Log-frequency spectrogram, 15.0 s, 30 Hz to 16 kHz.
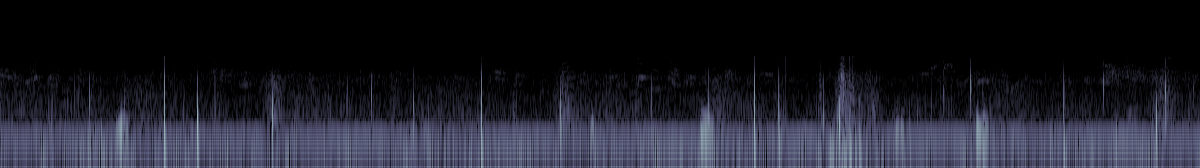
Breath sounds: Inhalation: 1.37-1.75 s, 3.22-3.60 s, 6.88-7.26 s, 8.69-9.07 s, 11.17-11.55 s, 12.15-12.53 s, 14.38-14.76 s

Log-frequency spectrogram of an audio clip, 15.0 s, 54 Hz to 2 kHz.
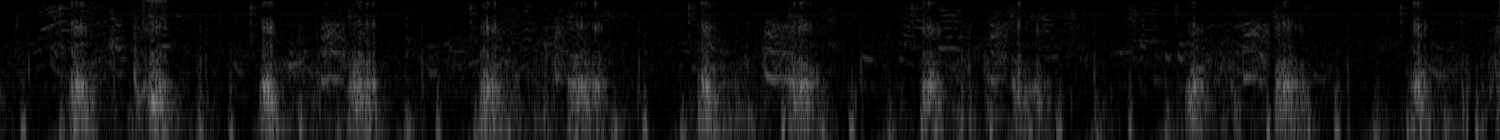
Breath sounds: Wheeze: 3.12-3.54 s, 7.65-8.24 s, 9.78-10.19 s, 12.43-12.74 s

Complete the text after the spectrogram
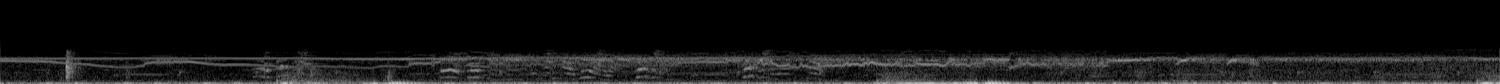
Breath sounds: Inhalation: 2.68-3.57 s, 8.71-9.53 s
Exhalation: 3.57-4.35 s, 9.56-10.26 s
Wheeze: 3.57-4.33 s, 9.56-10.26 s
Crackles: 2.68-3.57 s, 8.67-9.55 s

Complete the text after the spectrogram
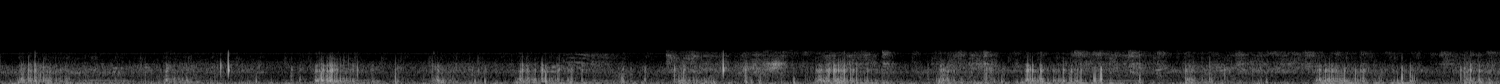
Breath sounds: Inhalation: 0.08-0.72 s, 3.07-3.72 s, 5.18-5.94 s, 8.10-8.88 s, 10.27-11.04 s, 13.13-14.12 s
Exhalation: 1.57-1.99 s, 4.27-4.88 s, 6.64-7.25 s, 9.35-10.13 s, 11.84-12.62 s
Crackles: 0.08-0.72 s, 1.57-1.99 s, 3.07-3.72 s, 4.27-4.88 s, 5.18-5.94 s, 6.64-7.25 s, 8.10-8.88 s, 9.35-10.13 s, 10.27-11.04 s, 11.84-12.62 s, 13.13-14.12 s

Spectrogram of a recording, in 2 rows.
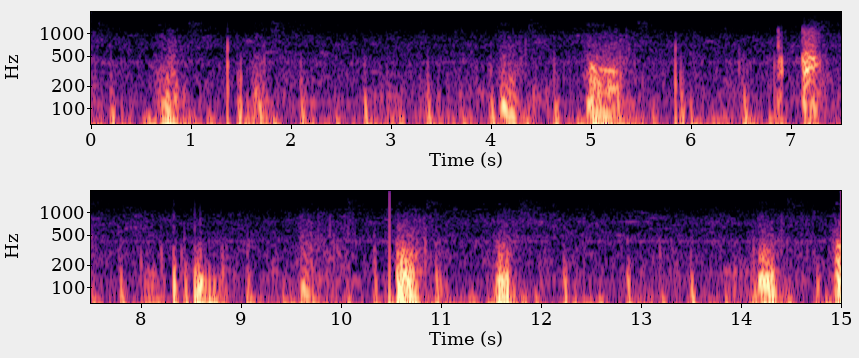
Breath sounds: Inhalation: 0.50-0.96 s, 4.01-4.37 s
Exhalation: 1.30-1.76 s, 4.96-5.32 s
Wheeze: 4.01-4.37 s, 4.96-5.32 s, 14.19-14.45 s
Crackles: 0.50-0.96 s, 1.30-1.76 s

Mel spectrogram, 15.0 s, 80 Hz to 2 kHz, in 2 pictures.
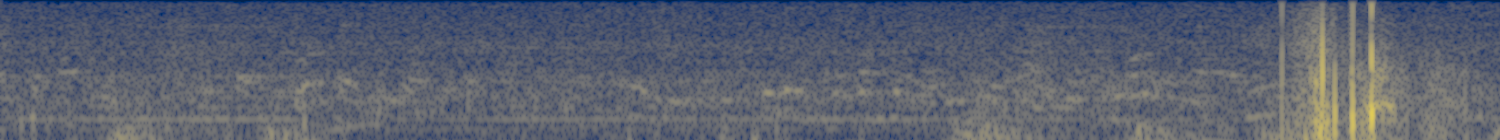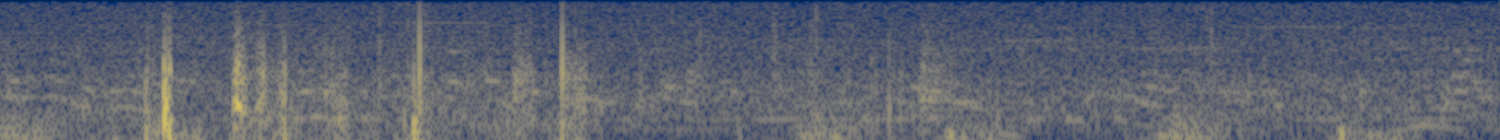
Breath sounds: Inhalation: 0.48-0.87 s, 4.76-5.24 s, 11.54-12.17 s, 13.33-13.83 s
Exhalation: 1.24-1.63 s, 5.67-6.15 s, 12.31-12.82 s, 14.24-14.67 s

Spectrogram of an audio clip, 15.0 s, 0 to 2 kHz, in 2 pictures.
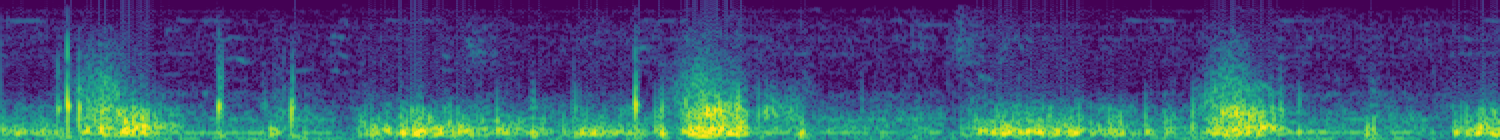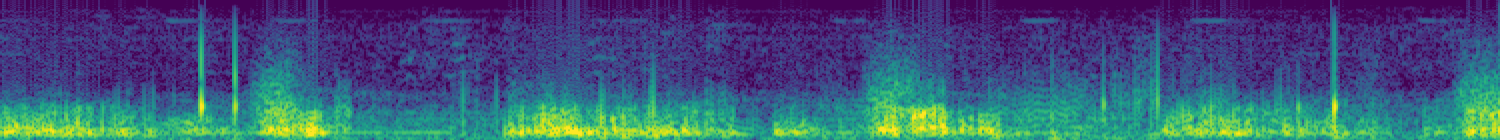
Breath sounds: Inhalation: 0.20-0.82 s, 3.27-4.04 s, 5.95-6.57 s, 8.68-9.31 s, 11.83-12.38 s
Crackles: 0.18-0.81 s, 1.72-3.26 s, 3.27-4.04 s, 4.73-5.90 s, 5.95-6.57 s, 7.16-8.31 s, 9.98-11.26 s, 13.31-14.54 s

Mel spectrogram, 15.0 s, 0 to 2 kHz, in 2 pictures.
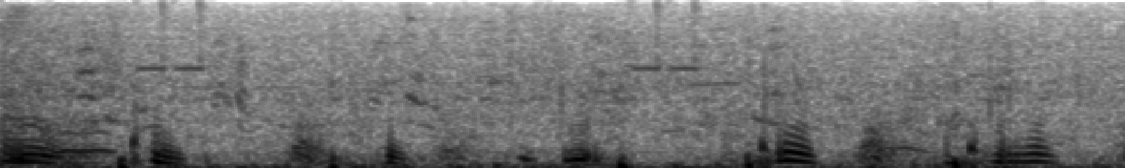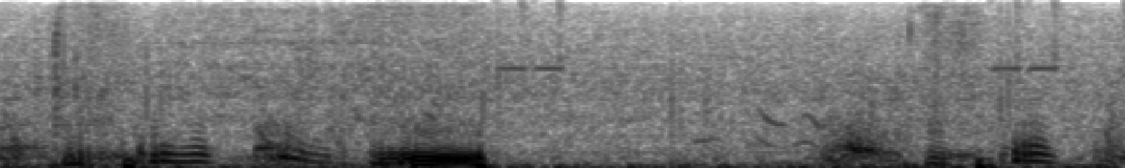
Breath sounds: Inhalation: 0.00-0.82 s, 5.75-6.30 s, 9.22-9.85 s, 12.94-13.68 s
Exhalation: 0.95-1.24 s, 10.00-10.80 s, 13.72-14.63 s
Wheeze: 5.75-6.30 s, 13.11-13.45 s
Rhonchi: 0.00-0.82 s, 0.95-1.24 s, 5.16-5.47 s, 6.58-7.14 s, 8.46-9.01 s, 9.22-9.85 s, 10.00-10.80 s, 14.17-14.63 s

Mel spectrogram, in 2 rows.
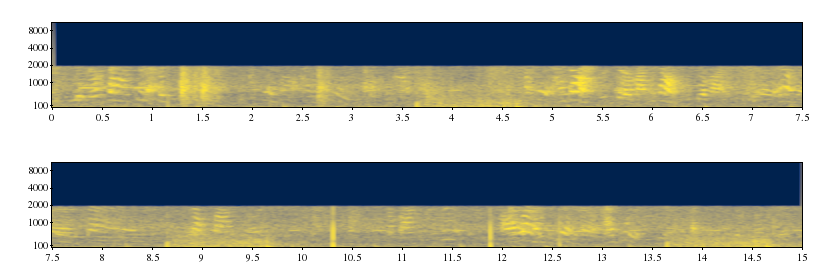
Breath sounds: Inhalation: 3.58-4.79 s, 8.61-9.81 s, 13.65-14.95 s
Wheeze: 3.58-4.77 s, 8.59-9.78 s, 13.65-14.95 s

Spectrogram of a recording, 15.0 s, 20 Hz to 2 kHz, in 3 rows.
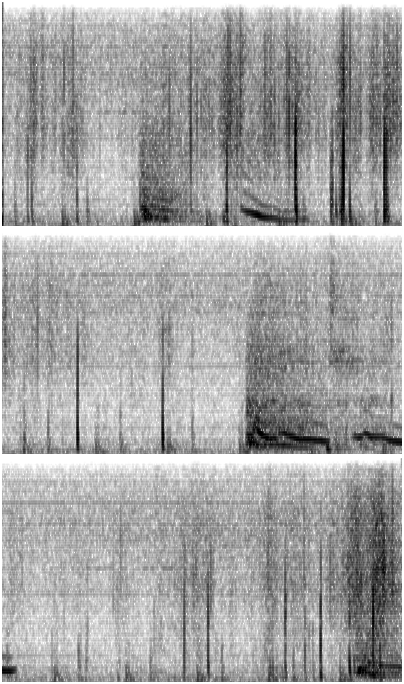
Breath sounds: Inhalation: 1.59-2.70 s, 7.98-9.17 s, 14.29-15.00 s
Exhalation: 2.76-3.87 s, 9.17-10.28 s
Wheeze: 2.92-3.73 s, 8.02-9.13 s, 9.33-10.28 s
Rhonchi: 1.65-2.34 s, 14.29-15.00 s

